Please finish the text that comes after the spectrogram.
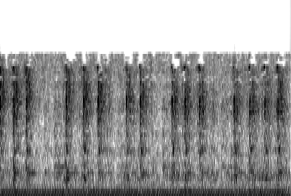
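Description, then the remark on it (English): Rapid mechanical typewriter keystrokes clatter in an irregular, steady run over a low constant hum, moderately loud, with no voices. “Well, the truth is that the typewriter, or rather, Mr. Gahn, does all the brain work.”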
